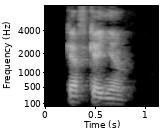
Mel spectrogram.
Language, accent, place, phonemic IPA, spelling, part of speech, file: French, France, Lyon, /kaf.ka.jɛ̃/, kafkaïen, adjective, LL-Q150 (fra)-kafkaïen.wav
- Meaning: Kafkaesque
